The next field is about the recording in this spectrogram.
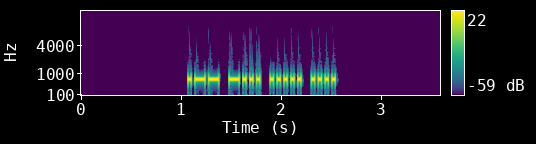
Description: Morse code, heard as a keyed tone, about 36 wpm, 700 Hz. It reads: WB5H
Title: USA Call Signs - 4 Characters - Repeated 3x - 35wpm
